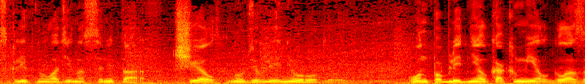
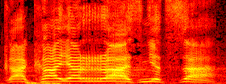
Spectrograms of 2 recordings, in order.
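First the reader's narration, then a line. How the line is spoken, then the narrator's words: Roaring. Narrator (Russian): проревел Гангли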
